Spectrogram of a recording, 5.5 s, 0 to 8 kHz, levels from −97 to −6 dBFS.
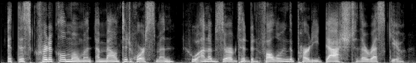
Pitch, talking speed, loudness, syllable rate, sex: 190 Hz, 195 wpm, -18 LUFS, 6.2 syllables/s, female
